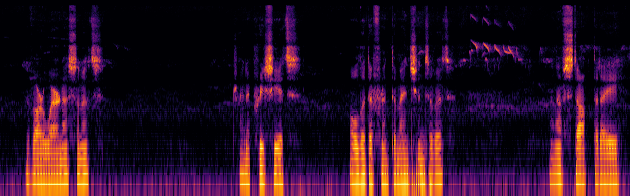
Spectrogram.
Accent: Derry, Northern Ireland, United Kingdom; And the oak is the symbol of my hometown, which is Derry.

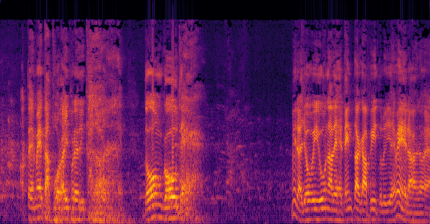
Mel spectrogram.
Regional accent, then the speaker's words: Puerto Rico; Yo me imagino ella, déjame viajar como buen puertorriqueño. Habló tipo boricua

